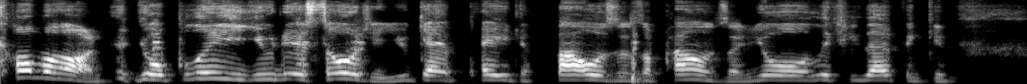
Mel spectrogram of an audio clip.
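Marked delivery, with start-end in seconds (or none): 0.0-3.6 mock fed-up, exasperated ranting shout. Retelling watching a unit soldier panic on TV: retelling own screaming at the TV. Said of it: "I'm screaming at the T V".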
